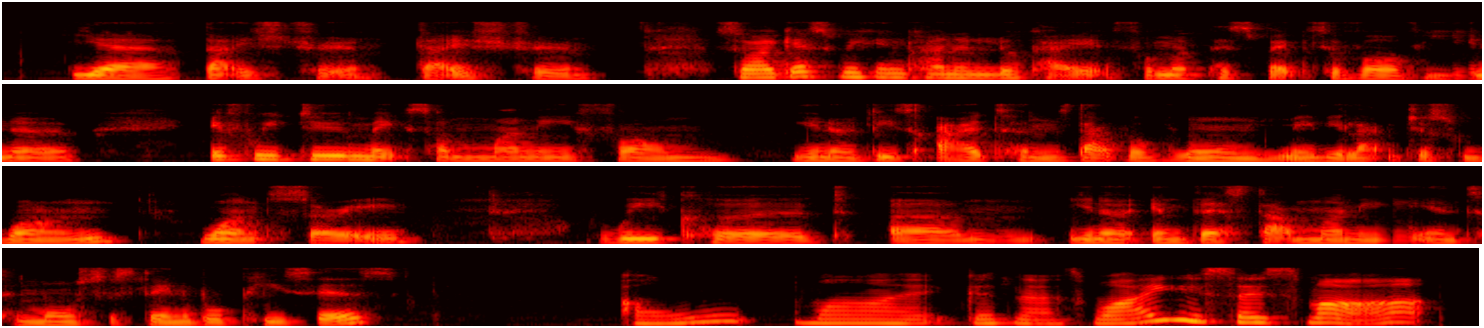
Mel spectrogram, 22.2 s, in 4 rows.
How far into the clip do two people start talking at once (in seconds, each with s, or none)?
none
